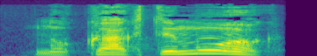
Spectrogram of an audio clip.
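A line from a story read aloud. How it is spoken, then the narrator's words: Choked muffled moan. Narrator (Russian): Не отнимая рук от лица, сдавленно простонал Лонер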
